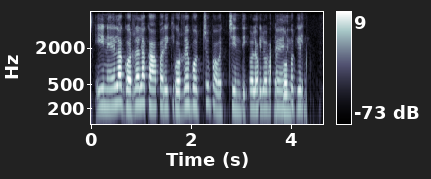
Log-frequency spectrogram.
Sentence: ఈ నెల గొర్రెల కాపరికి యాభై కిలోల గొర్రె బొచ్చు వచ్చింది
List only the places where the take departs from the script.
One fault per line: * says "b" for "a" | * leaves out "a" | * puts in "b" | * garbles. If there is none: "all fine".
* leaves out "యాభై కిలోల"
* garbles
